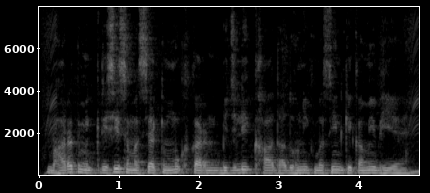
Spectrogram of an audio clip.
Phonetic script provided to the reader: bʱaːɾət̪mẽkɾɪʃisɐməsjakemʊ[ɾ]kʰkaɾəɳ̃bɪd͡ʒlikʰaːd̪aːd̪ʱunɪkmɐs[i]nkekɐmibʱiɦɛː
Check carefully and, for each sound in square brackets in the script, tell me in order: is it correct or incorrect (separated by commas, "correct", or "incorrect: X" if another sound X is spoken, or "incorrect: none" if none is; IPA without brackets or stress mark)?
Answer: incorrect: none, incorrect: iː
